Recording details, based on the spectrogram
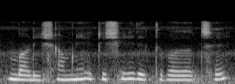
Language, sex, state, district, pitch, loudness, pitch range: Bengali, female, West Bengal, Alipurduar, 230 Hz, -14 LUFS, 215-245 Hz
